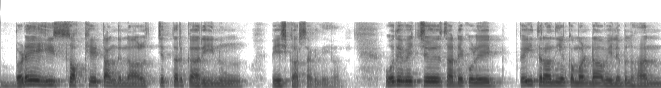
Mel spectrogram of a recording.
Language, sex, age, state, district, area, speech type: Punjabi, male, 30-45, Punjab, Fatehgarh Sahib, urban, spontaneous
